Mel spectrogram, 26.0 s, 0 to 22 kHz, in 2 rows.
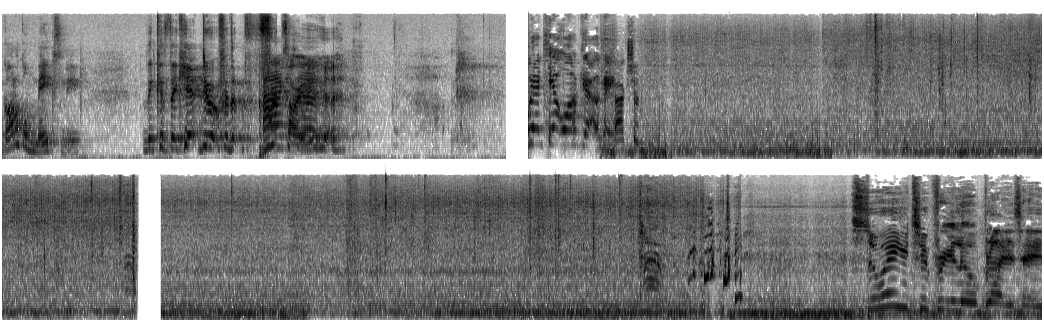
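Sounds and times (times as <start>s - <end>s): low engine-like hum: 7.5s - 26.0s.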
